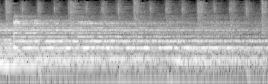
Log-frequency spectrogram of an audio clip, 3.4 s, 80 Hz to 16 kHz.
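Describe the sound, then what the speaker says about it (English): Electric guitar with effects holds two sustained half notes on the 8th fret of the fifth string, a steady, loud, ringing tone with no voices. "jump back to the 8th fret on your 5th string and hit 2 half notes"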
